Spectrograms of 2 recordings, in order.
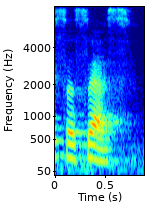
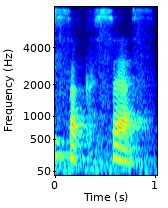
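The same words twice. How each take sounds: First: There is no k sound before the s. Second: A k sound comes before the s. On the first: The speaker calls it wrong. "many Taiwanese say success. They don't say success" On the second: The speaker calls it right. "It should be success"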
